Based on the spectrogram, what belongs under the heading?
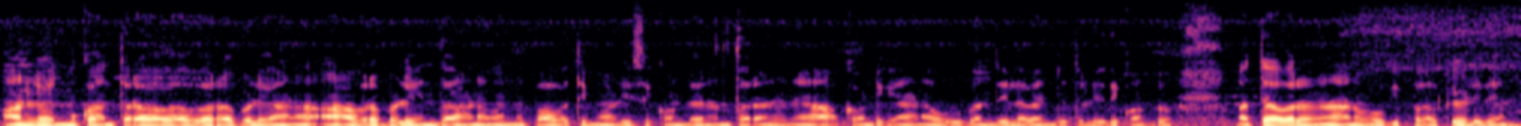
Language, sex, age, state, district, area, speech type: Kannada, male, 18-30, Karnataka, Tumkur, urban, spontaneous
